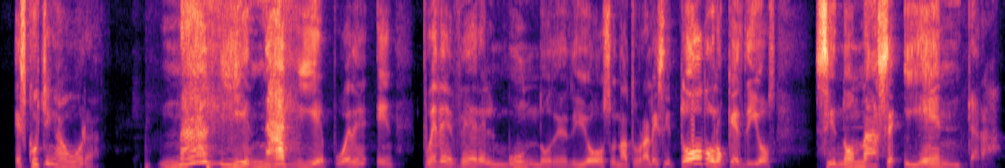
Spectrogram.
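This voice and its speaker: Using very wide pitch swings, a man with fairly high pitch speaks at a very slow pace. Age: 60s. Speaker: pastor. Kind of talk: sermon. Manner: repetitive, halting restarts.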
